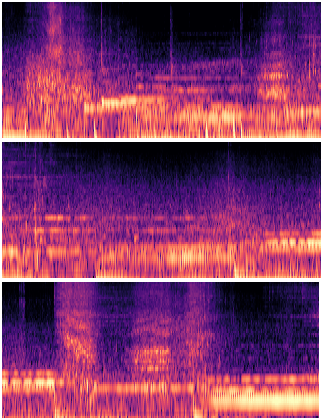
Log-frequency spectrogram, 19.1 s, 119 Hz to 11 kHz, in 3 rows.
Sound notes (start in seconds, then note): 2.6 gentle music continues; 14.1 water splashing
